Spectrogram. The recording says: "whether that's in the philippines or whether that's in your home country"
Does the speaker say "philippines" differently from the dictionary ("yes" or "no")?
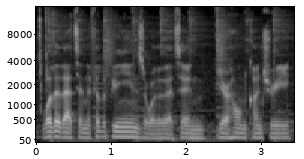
no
